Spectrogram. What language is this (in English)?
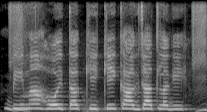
Magahi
